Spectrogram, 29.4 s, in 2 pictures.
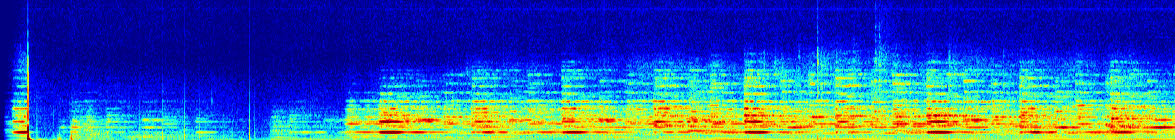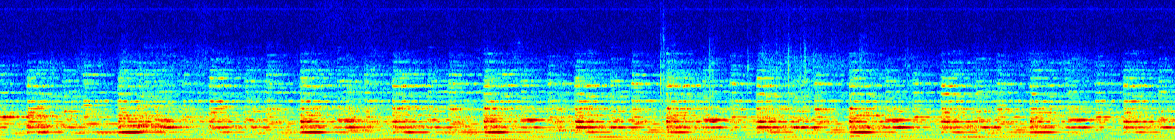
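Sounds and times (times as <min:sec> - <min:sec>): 
church bell: 0:00.1 - 0:29.3.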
